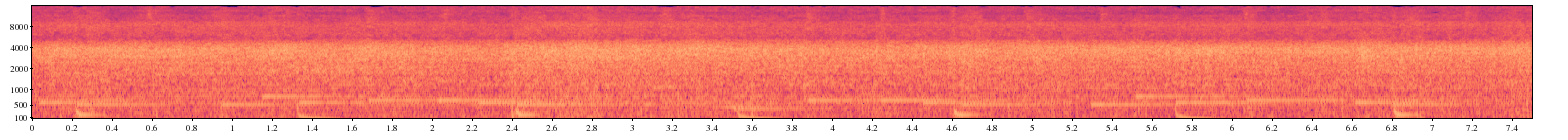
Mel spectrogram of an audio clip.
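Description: Herring frying in hot oil in a steel kadhai, a steady sizzle as it is stirred with a metal spatula. Background music plays alongside, with a short repeating melody and a falling bass note about once a second.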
